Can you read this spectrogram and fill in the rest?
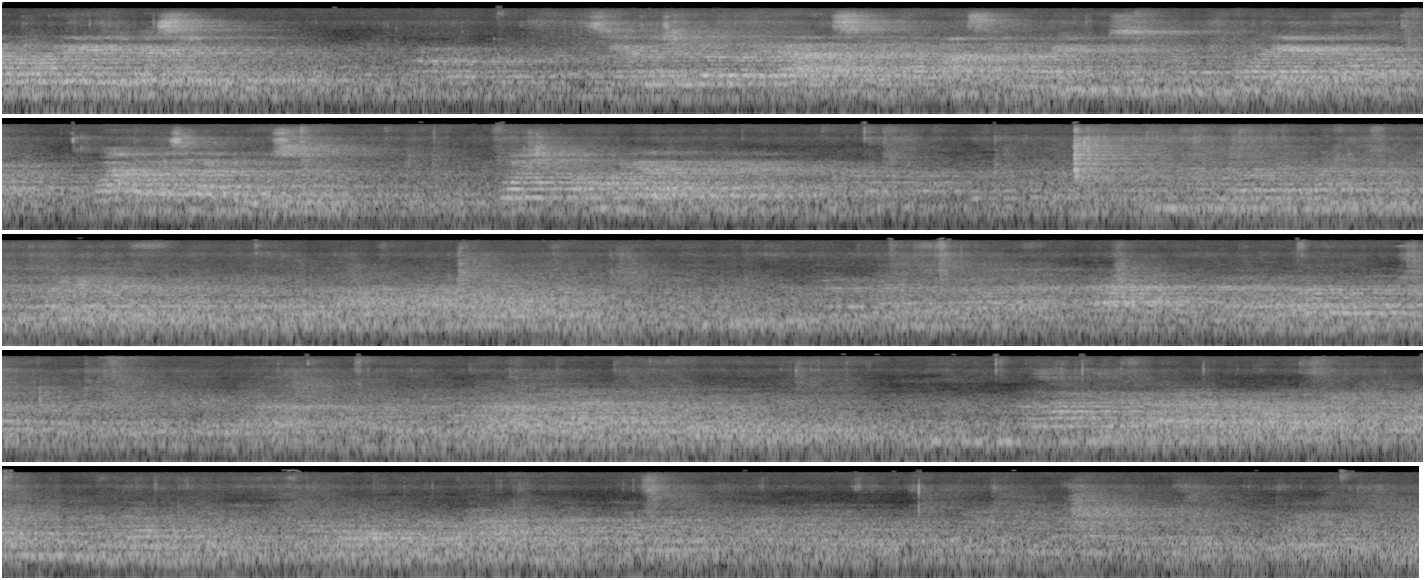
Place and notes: Parque De La Sal, Zipaquirá, Cundinamarca, Colombia - Mine of the Salt Cathedral of Zipaquirá - Inside
In this audio you will hear the inside of the mine of the Zipaquirá Salt Cathedral. You will be able to hear how tourist tures are performed inside the mine, the reverberation that sits inside the place and tourists taking photographs at an important point in the mine.
Cundinamarca, Región Andina, Colombia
